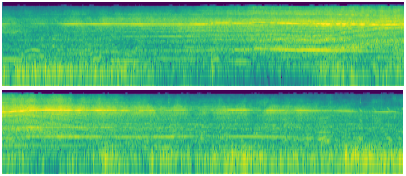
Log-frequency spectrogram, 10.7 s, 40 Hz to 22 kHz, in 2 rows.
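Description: Electric ducted fan of an RC L-39 Albatros jet model, a 90 mm seven-blade Vasa fan, whining in flight. It grows loudest as the jet passes close, about four to six seconds in, and its pitch dips and then rises again.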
